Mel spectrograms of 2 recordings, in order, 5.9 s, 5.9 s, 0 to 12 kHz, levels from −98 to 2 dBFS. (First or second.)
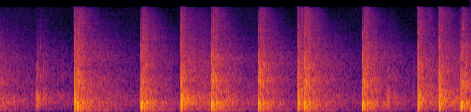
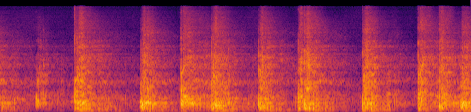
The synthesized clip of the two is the second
